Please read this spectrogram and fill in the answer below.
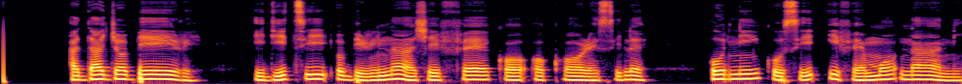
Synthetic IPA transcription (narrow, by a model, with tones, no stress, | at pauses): a˧da˦d͡ʒɔ˦be˦˨ɾe˨ | i˨di˨˦tʰi˦o˧bĩ˨ɾ̃ĩ˨˦nãː˦˨ʃe˧fɛ˦kʰɔ˧ɔ˧kʰɔ˧ɾɛ˨si˨˦lɛ˦˨ | o˦nĩ˦kʰo˦˨si˨˦i˦˨fɛ˨˦mɔ̃˦nãː˦˨nĩ˨˦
